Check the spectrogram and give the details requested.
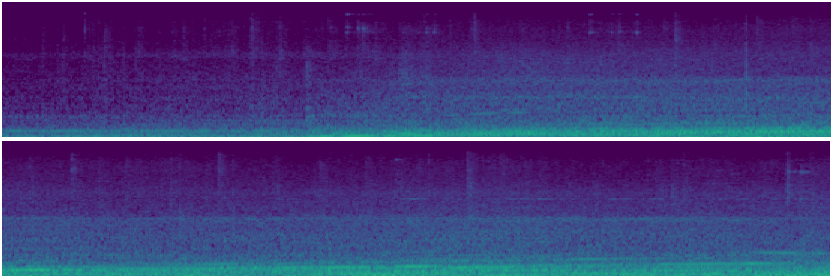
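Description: Adelaide O-Bahn guided bus: a steady low engine hum that grows louder about two seconds in as the bus pulls away, then engine and drive whines rising steadily in pitch as it accelerates.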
